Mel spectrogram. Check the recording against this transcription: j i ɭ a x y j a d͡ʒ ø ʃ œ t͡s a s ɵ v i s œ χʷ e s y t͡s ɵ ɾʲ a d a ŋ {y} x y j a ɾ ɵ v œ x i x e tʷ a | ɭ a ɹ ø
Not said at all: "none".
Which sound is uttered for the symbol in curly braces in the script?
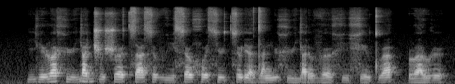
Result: y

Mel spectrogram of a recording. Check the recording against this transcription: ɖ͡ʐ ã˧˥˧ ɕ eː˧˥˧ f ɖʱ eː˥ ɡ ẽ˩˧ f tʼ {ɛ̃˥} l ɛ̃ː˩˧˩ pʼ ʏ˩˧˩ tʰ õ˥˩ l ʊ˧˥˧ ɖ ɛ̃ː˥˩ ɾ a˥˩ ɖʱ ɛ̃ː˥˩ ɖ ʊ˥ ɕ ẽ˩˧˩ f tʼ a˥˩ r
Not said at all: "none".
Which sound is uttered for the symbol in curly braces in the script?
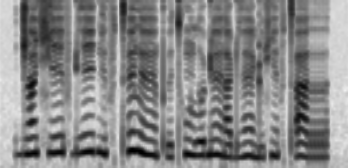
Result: ɛ̃˥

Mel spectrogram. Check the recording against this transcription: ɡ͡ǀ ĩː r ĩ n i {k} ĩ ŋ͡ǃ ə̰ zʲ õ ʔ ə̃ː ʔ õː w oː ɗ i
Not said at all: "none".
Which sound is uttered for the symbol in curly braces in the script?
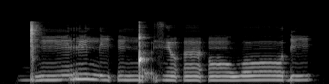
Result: ʔ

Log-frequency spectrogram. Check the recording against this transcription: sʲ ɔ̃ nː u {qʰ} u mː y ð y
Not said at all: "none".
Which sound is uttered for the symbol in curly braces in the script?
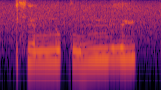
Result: k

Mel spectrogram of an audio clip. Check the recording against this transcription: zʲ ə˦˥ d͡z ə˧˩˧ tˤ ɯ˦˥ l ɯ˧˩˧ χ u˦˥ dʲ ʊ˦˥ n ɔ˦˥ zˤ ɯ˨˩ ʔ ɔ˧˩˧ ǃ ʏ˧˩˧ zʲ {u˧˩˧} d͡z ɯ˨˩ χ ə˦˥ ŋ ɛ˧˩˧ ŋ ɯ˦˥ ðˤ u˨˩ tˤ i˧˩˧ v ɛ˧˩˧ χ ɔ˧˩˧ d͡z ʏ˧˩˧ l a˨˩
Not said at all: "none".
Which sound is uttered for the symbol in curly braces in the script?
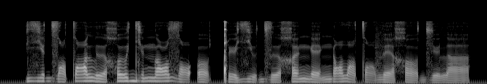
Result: u˧˩˧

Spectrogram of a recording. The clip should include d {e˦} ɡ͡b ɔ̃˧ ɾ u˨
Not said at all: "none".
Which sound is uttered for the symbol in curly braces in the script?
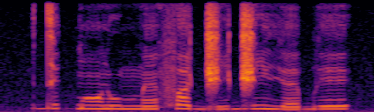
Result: e˦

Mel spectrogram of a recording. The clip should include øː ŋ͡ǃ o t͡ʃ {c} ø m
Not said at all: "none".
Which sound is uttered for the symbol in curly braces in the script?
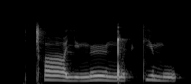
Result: tʲ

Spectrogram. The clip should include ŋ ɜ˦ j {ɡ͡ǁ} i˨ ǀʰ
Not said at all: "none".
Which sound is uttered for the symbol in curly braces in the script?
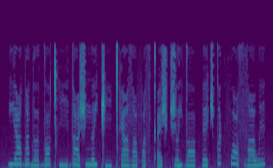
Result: ǁ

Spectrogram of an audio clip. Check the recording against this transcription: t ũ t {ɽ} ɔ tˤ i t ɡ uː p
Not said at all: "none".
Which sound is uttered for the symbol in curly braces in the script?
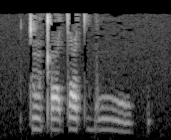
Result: ɽ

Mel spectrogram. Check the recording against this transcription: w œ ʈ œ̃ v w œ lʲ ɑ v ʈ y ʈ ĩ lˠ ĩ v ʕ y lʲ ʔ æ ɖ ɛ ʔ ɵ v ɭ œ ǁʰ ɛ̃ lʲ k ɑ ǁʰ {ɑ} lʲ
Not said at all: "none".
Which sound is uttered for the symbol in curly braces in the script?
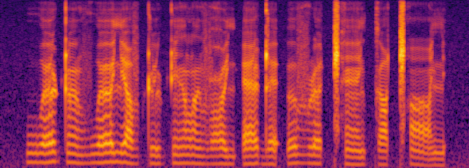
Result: ɑ̃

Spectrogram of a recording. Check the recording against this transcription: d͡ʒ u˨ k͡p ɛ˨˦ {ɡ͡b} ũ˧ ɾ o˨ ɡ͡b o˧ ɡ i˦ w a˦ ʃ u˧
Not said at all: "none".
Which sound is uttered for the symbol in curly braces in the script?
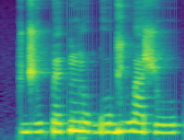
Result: k͡p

